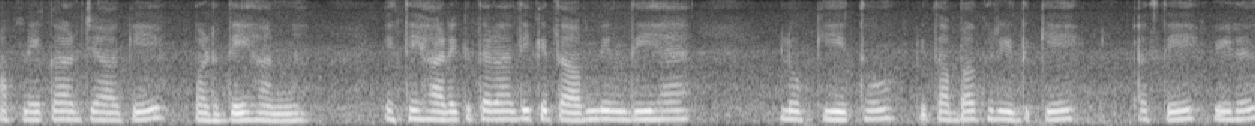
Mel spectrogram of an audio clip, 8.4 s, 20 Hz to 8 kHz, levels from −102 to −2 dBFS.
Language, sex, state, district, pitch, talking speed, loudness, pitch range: Punjabi, female, Punjab, Pathankot, 190 Hz, 150 wpm, -16 LUFS, 175-200 Hz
